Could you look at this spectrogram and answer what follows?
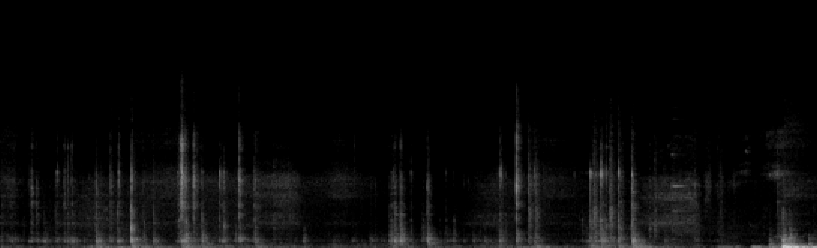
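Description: Steel chain of a chain wrench clinking and rattling against a metal drive sprocket as it is wrapped around and set up, in a run of irregular clicks, with one louder knock near the end.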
